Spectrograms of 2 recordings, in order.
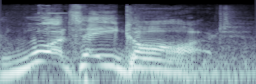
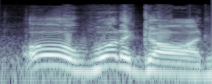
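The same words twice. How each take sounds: First: Slow high stretched "what a god"; drawn-out boast. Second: Loud exultant oh; triumphant cheer. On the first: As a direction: savor the brag. Repeating boast. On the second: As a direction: crow over the jump. Landing the jump. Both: Real, not acted.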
